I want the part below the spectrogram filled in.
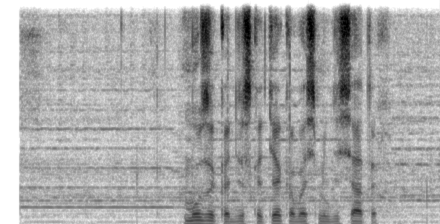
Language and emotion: Russian, neutral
